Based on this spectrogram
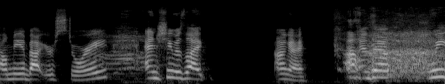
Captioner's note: laughter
